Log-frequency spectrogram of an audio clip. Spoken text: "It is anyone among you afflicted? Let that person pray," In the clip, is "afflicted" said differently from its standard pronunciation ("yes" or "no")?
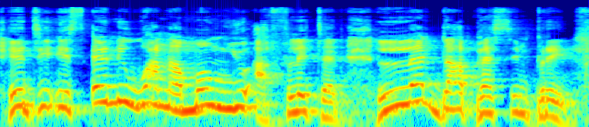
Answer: yes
